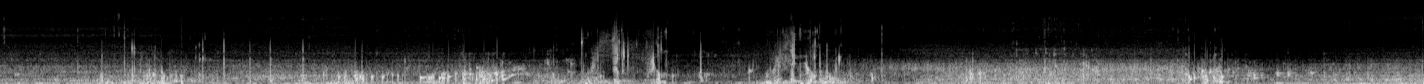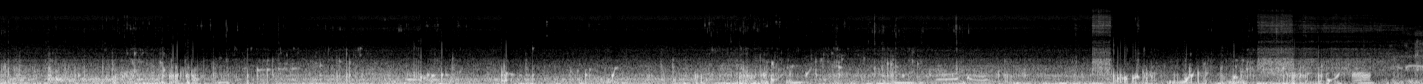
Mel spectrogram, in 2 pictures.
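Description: Muffled sloshing and bubbling of pool water heard through an underwater GoPro housing as dogs paddle and wade right by it, with a few sharper splashes about six to eight seconds in.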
